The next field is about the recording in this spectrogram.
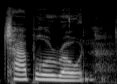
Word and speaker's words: Chappell Roan: Chappell Roan. – Chappell Roan.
